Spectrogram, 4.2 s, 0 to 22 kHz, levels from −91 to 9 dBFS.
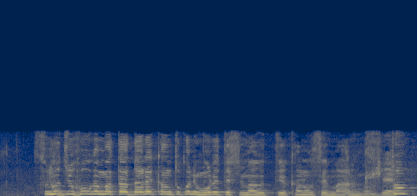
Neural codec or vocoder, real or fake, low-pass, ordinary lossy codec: vocoder, 44.1 kHz, 128 mel bands, Pupu-Vocoder; fake; 7.2 kHz; none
